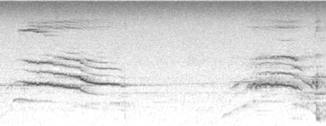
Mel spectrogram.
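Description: Domestic cat meowing twice: a long call that falls in pitch at its end, then a second, shorter call starting about three seconds in that rises and then holds.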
